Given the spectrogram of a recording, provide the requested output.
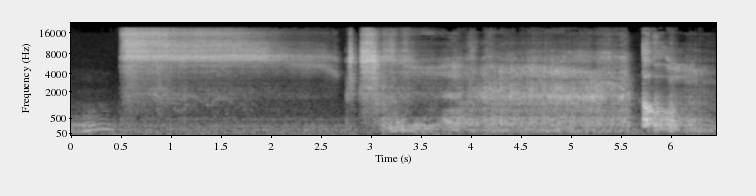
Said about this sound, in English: It kind of sits there for a moment and then all of a sudden you hear what sounds like steam.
